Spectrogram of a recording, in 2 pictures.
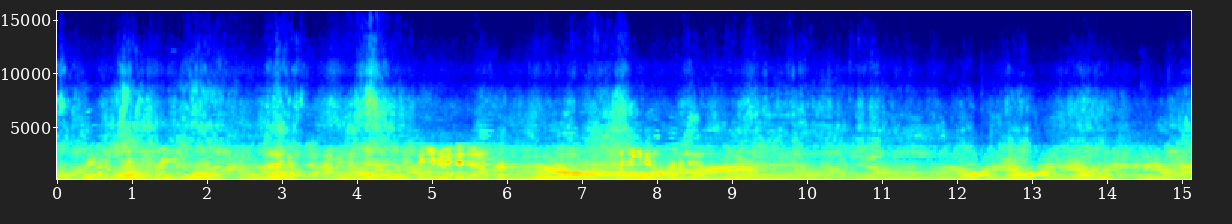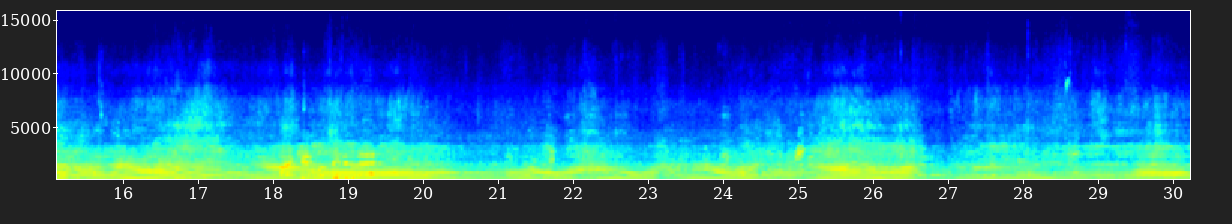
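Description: The propeller and gasoline engine of a large radio-controlled Pitts Model 12 scale biplane, a DA-100 engine of about 10 horsepower, running in flight. It holds a steady drone that sags in pitch and climbs back several times as the throttle is eased and reopened through aerobatic manoeuvres.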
